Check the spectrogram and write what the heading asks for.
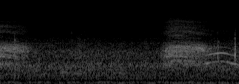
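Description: A crow cawing twice: one harsh caw at the start and another near the end.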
